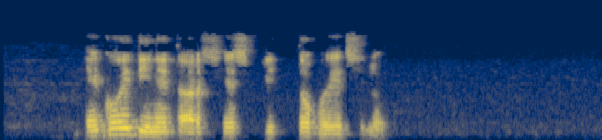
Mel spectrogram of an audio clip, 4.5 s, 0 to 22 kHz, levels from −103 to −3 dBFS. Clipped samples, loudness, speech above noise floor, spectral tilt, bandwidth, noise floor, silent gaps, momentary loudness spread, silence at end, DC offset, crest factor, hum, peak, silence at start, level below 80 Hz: under 0.1%; -17 LUFS; 56 dB; -4.5 dB/octave; 8.2 kHz; -73 dBFS; none; 14 LU; 1.65 s; under 0.1%; 18 dB; none; -2 dBFS; 0.65 s; -60 dBFS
